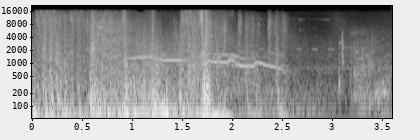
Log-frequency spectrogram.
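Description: A gun fires in a video game.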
